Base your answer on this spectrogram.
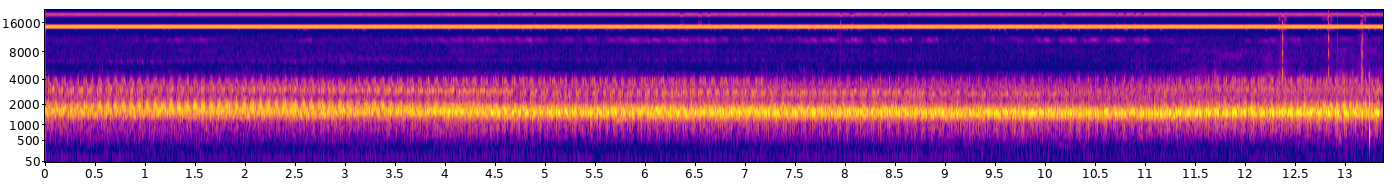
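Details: Frogs calling in the deep night near Sylhet, a continuous loud rapid trilling chorus, pulses repeating several times a second without pause, steady throughout.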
